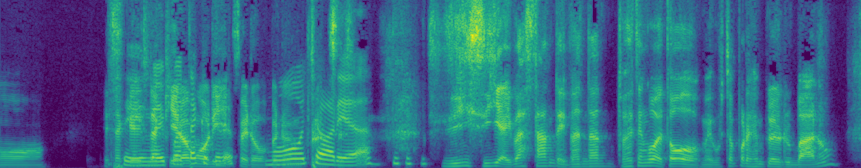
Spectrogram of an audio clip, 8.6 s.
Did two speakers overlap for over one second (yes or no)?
yes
